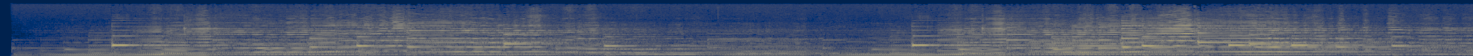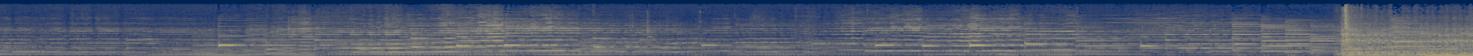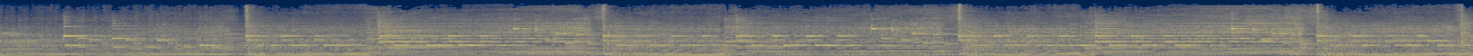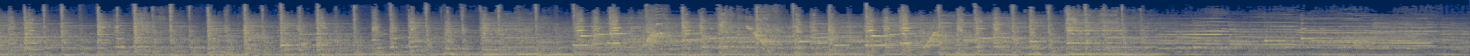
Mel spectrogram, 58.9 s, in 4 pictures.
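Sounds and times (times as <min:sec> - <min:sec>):
strings: 0:00.2 - 0:58.8.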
